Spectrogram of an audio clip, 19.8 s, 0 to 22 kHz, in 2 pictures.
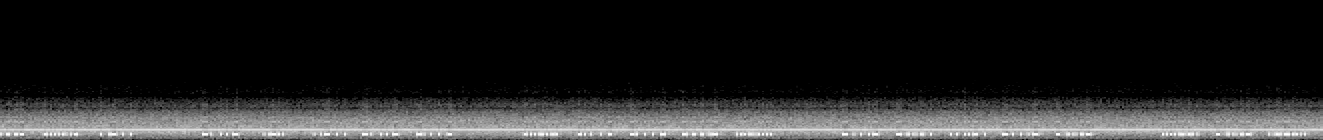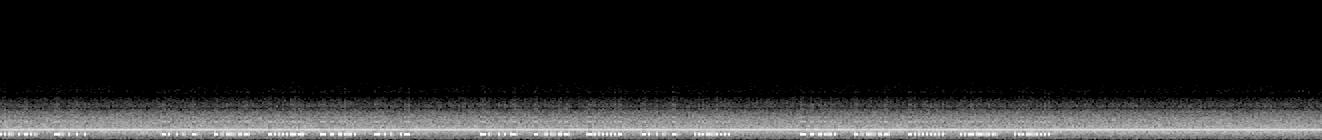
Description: Hellschreiber (Feld-Hell, 122.5 baud), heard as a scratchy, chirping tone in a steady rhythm, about 980 Hz, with radio static and a steady whistle near 1700 Hz. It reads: … WITWU QVUAZ MFJHA ZAZXL UQGRM WADUZ RQCSZ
